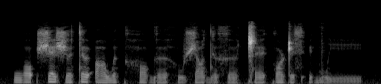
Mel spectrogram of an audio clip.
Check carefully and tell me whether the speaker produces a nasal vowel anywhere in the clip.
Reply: no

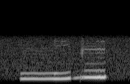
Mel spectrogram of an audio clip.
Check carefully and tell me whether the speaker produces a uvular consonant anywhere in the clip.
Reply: no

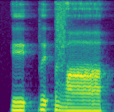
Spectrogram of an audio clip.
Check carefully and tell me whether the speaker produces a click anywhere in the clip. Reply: no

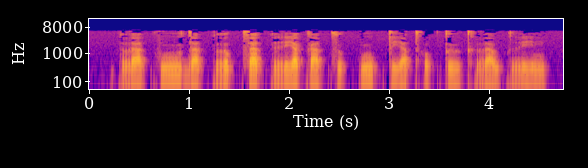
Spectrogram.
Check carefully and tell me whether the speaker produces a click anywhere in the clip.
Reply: no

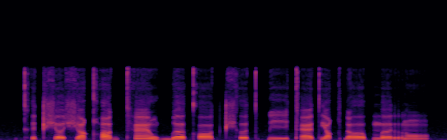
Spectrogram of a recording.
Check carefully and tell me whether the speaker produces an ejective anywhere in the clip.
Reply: yes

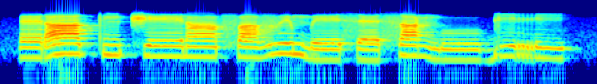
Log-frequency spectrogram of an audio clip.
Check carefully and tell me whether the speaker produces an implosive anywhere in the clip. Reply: no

